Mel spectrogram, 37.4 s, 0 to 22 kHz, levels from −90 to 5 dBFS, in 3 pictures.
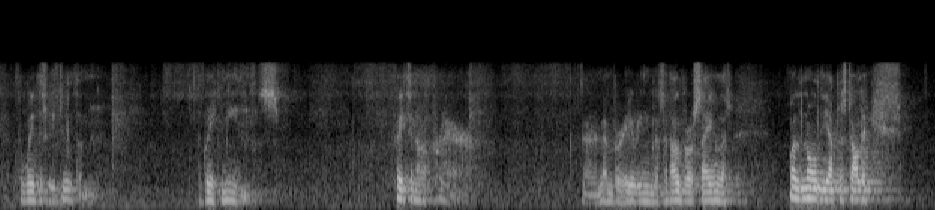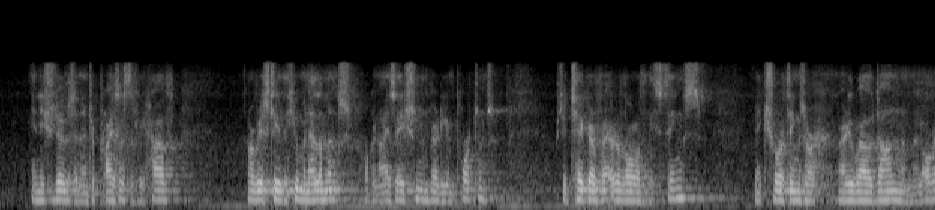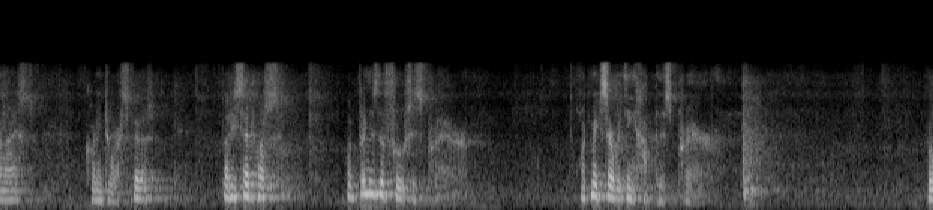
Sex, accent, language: male, Irish, English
